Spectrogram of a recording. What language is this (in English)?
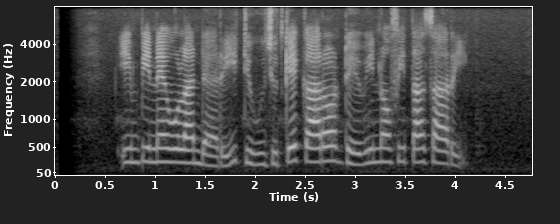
Javanese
